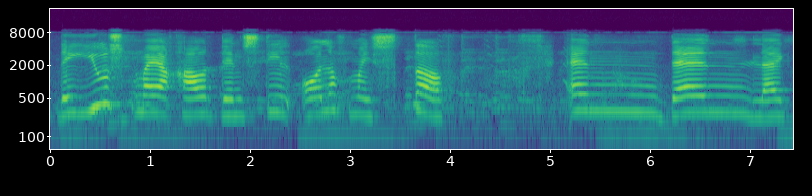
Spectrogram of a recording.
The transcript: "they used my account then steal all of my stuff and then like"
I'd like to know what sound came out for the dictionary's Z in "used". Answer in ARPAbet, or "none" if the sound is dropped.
S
